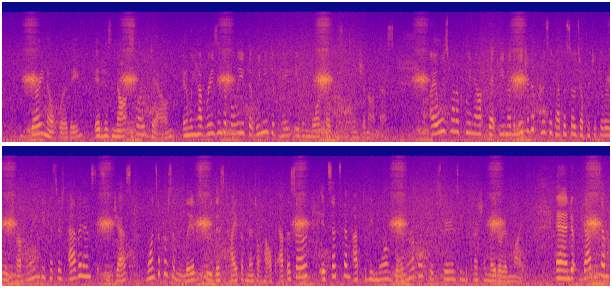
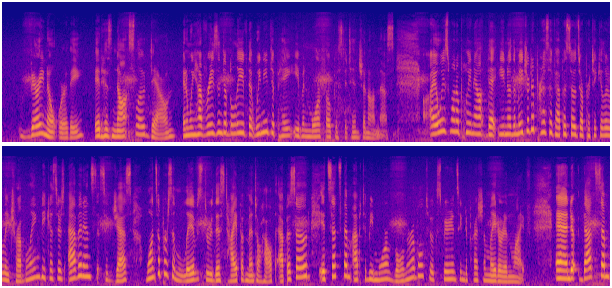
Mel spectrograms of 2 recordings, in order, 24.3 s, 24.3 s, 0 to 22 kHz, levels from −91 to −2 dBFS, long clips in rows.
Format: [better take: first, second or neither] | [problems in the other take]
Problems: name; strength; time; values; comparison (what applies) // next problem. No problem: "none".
second | hiss; loud; throughout; as loud as the speech; faint in the second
